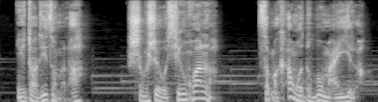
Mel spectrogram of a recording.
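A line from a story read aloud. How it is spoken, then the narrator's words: Slightly angry. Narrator (Chinese): 侯刚有点怒了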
